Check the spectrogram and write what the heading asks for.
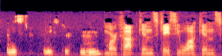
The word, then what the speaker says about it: Demeester: Is it pronounced? Demeester.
